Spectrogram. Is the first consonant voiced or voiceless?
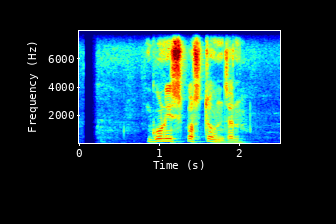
voiced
